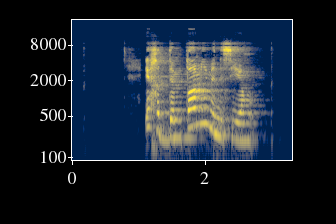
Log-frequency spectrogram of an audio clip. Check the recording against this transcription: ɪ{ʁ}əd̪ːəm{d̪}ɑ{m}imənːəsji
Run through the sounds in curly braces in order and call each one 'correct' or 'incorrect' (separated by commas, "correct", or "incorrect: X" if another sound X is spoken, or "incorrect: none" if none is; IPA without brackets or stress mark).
incorrect: χ, incorrect: t̪, correct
